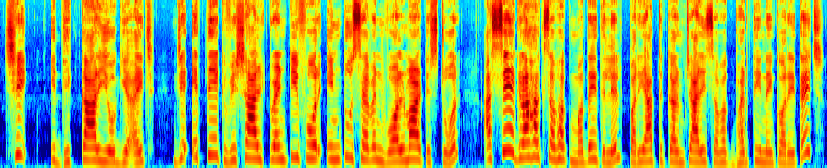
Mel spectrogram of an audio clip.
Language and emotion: Maithili, disgusted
